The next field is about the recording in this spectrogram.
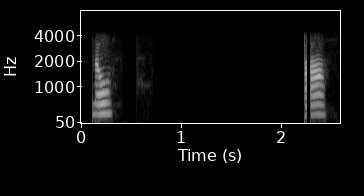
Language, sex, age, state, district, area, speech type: Hindi, female, 30-45, Uttar Pradesh, Mirzapur, rural, conversation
